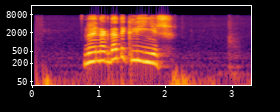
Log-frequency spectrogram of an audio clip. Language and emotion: Russian, angry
